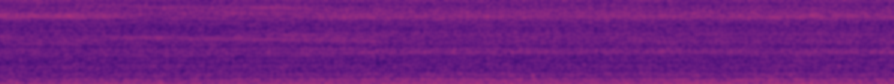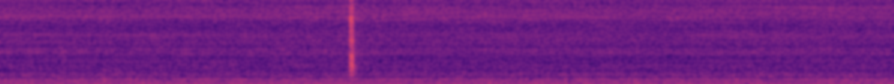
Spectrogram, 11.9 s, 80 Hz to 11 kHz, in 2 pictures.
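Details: MSI GTX 1080 Gaming X graphics card: steady low buzz, unchanged throughout with no rhythm or rise in pitch; buzzing noise, cause unknown.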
